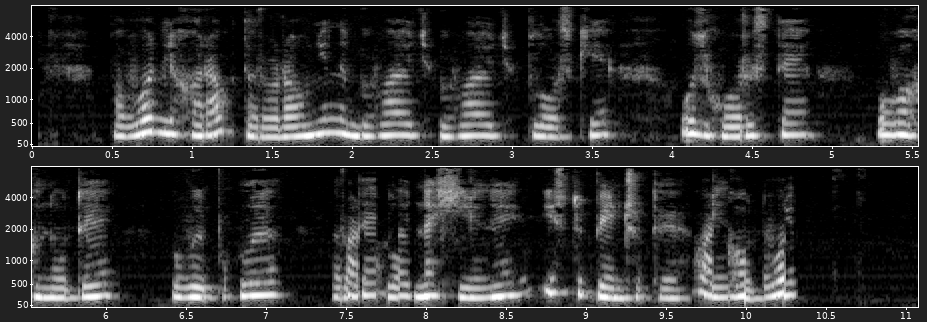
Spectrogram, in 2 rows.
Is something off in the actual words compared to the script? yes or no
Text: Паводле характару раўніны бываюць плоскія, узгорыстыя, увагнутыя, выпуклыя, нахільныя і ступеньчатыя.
yes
